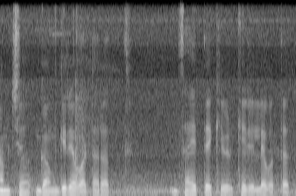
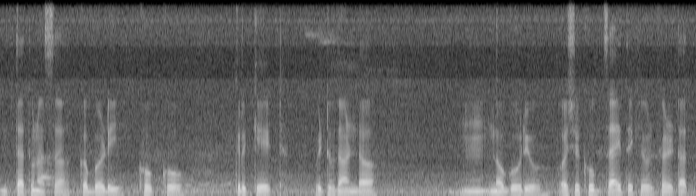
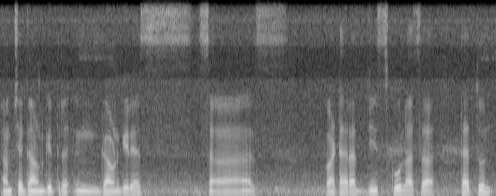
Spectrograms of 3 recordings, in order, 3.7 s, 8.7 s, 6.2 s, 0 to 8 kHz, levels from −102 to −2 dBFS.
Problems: none marked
